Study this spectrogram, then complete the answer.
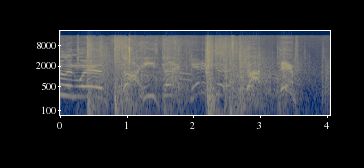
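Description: Repeated gunfire from a Western shootout at an enemy camp in Red Dead Redemption, sharp broadband cracks scattered across the span amid game music and effects, loud and near, with a voice talking throughout.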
